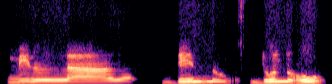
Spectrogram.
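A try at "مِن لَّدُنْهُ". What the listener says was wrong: লা টান হয়ে যাচ্ছে, লাতে টান হবে না। মিল্লাদুনহু।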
